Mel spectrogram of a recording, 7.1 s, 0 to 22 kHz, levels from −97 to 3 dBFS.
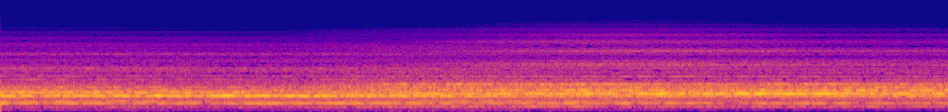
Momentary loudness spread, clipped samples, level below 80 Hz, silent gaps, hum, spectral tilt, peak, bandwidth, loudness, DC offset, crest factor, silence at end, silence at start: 4 LU; under 0.1%; -70 dBFS; none; none; -6 dB/octave; -4 dBFS; 6.6 kHz; -18 LUFS; under 0.1%; 14 dB; 0 s; 0 s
